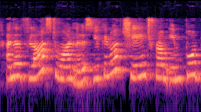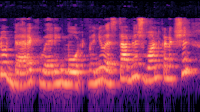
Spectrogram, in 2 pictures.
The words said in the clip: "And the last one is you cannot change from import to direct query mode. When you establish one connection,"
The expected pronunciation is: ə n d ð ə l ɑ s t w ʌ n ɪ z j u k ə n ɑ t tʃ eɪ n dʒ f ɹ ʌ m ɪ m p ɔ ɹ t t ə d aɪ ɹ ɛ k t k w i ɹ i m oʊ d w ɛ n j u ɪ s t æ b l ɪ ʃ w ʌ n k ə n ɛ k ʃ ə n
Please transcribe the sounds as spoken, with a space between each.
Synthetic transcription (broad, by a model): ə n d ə l ɑ s t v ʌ n ɪ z j u k ə n ɑ t tʃ eɪ n dʒ f ɹ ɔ m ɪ m p ɔ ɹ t t ə d aɪ ɹ ɛ k t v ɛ ɹ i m oʊ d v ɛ n j u ɪ s t æ b l ɪ ʃ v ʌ n k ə n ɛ k ʃ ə n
